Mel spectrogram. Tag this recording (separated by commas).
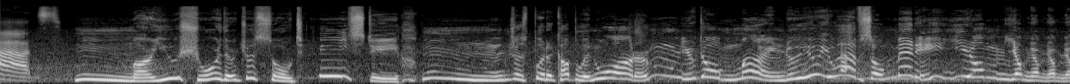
Speech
